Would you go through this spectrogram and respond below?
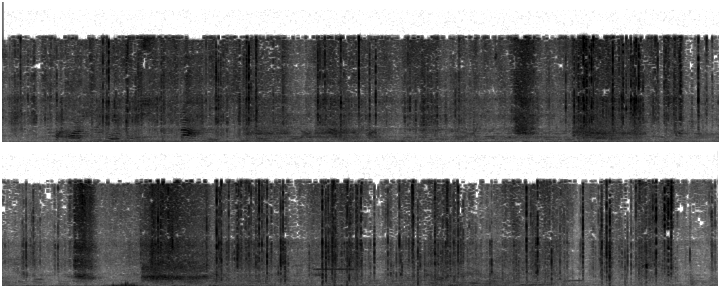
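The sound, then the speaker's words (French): A bustling din of overlapping voices and children at the trade-only APM Wholesale Market, with scattered rustling, scraping and short tearing bursts of packaging rubbing and tape being torn as workers pack and unpack goods, steady and dense throughout. “Cette fois, le APM Wholesale Market est uniquement réservé aux gens du métier, ce qui ne vous empêche pas cela dit, de vous y perdre librement au rythme des emballages qui se frottent et du scotch déchiré.”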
